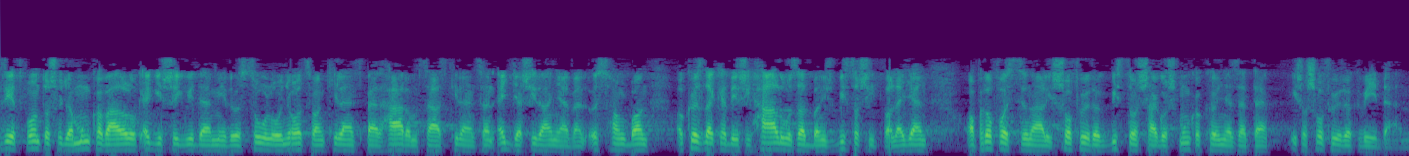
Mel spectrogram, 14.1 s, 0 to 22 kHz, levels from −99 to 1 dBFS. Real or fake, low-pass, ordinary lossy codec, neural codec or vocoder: real; 5.4 kHz; none; none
